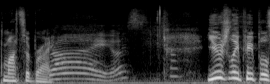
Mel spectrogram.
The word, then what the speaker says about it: brei: I'm not cheesy and occasionally they say Bray which is what a donkey does but no I'm actually like the matzo brei which I've never even had so yeah bre I in German you pronounce the last ball yeah so that's that's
